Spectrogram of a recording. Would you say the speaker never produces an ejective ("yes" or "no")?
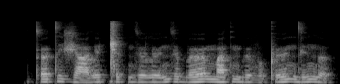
no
